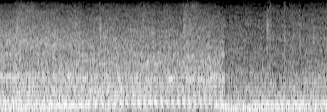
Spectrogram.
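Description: car tires skidding

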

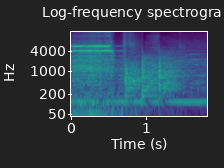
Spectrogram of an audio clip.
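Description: knocking

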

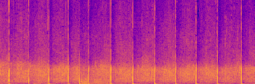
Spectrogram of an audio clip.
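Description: audience round of applause

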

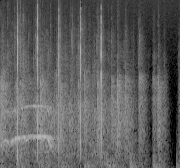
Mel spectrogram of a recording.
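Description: round of applause

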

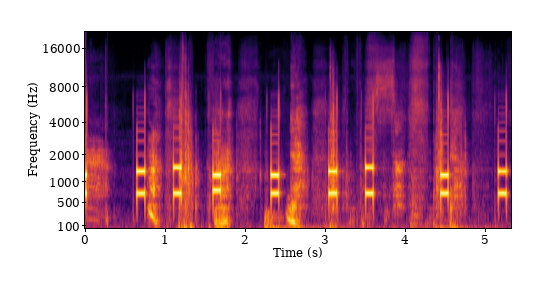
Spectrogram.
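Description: telephone keypad dialing tones

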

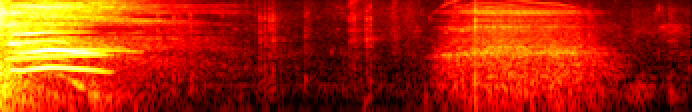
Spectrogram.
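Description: chewing on ice

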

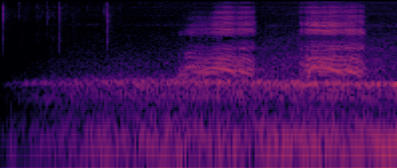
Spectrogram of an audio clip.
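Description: raven cawing

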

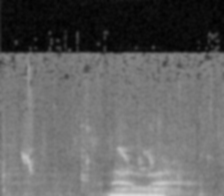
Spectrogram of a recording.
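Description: hen clucking

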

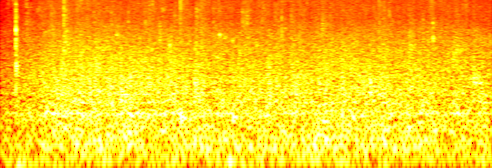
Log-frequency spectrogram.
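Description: rain falling on surfaces

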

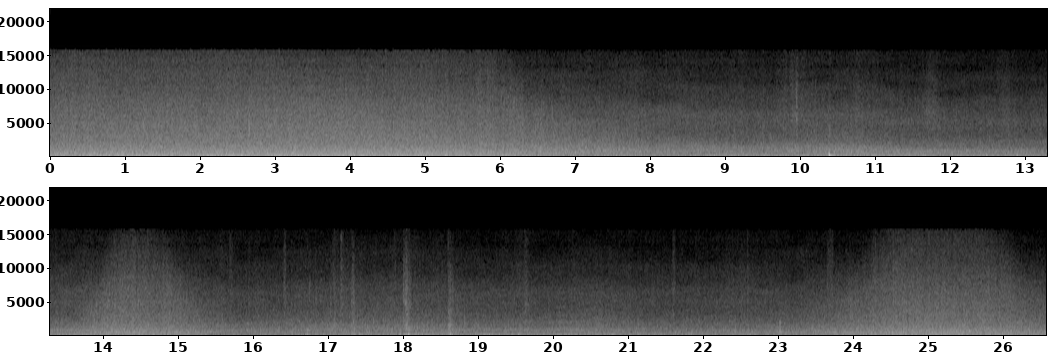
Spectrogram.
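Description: river water flowing

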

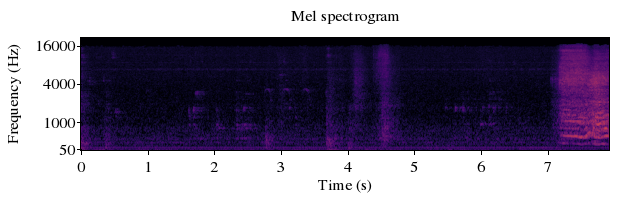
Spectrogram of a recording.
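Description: man blowing his nose

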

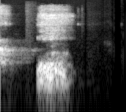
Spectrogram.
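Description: dog barking

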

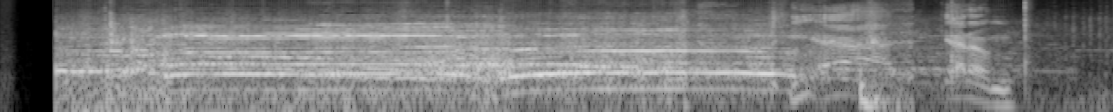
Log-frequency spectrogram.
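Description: crowd booing

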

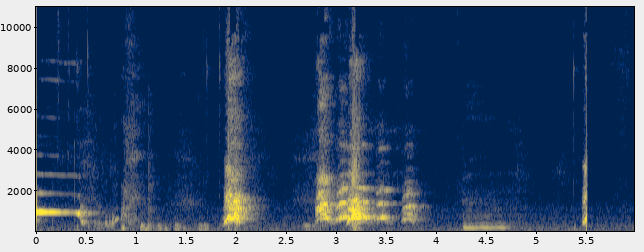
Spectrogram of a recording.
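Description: several dogs barking

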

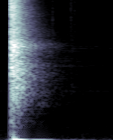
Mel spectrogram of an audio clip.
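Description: hand clap

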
